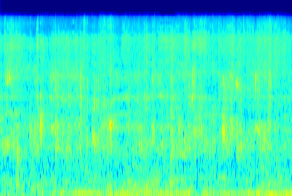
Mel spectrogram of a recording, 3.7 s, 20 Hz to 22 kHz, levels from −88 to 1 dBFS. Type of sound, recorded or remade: remade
